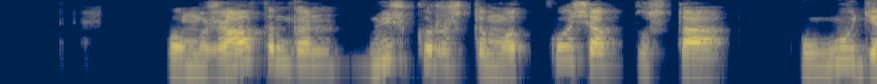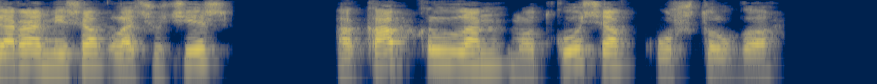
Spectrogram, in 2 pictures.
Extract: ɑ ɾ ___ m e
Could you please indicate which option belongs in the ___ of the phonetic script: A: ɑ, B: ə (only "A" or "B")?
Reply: A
